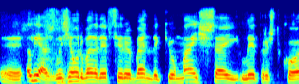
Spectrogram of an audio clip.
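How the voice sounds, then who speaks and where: With a fairly high voice, a man speaks at a moderate pace. His intonation stays fairly even. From Brazil. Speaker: chef. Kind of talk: casual personal talk about favourite music. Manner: halting, with repetitions and fillers.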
